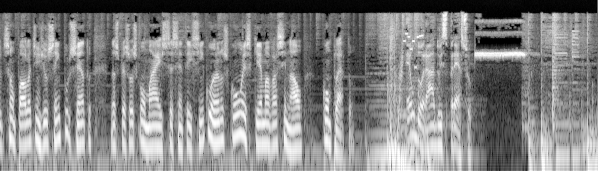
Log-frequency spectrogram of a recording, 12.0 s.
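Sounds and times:
speech: 0:00.0 - 0:07.2, 0:08.0 - 0:09.6
referee whistle: 0:09.5 - 0:10.9.

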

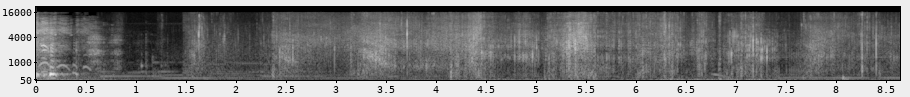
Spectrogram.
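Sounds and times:
person chuckling: 0:00.0 - 0:01.2
squelching footsteps through soggy marshland: 0:01.2 - 0:08.6.

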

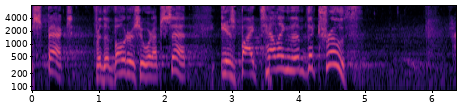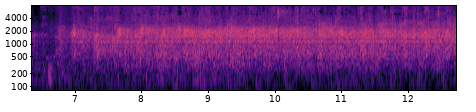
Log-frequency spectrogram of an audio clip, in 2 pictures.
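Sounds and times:
speech: 0:00.0 - 0:05.0
audience applause in played clip: 0:06.3 - 0:12.7.

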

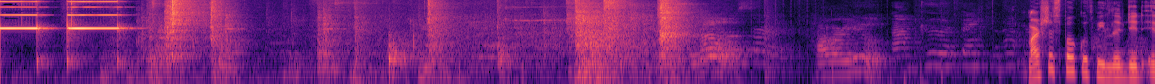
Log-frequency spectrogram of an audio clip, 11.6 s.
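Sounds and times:
harsh high electronic door entry buzzer: 0:00.0 - 0:01.5
speech: 0:09.8 - 0:11.5.

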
